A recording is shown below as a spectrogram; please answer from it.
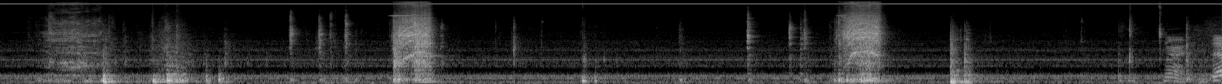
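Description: Power drill backing out the pair of screws that hold the back piece onto an LED retrofit fixture, several short whirring bursts of about a second each separated by handling clicks and rattles, fairly close.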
